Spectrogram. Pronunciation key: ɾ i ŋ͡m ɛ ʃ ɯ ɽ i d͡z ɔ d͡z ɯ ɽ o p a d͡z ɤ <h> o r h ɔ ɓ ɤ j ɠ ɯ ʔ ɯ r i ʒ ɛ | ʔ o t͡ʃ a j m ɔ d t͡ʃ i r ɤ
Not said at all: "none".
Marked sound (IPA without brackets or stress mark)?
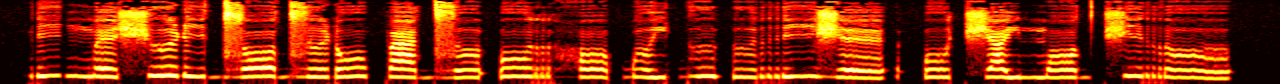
ʔ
